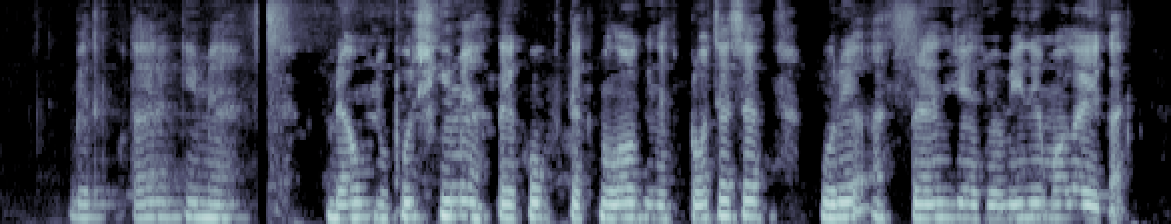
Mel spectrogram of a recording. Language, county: Lithuanian, Klaipėda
